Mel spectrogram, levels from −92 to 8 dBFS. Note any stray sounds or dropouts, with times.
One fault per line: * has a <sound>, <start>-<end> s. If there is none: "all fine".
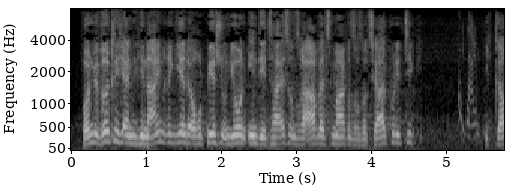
* has a chirp, 5.2-5.5 s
